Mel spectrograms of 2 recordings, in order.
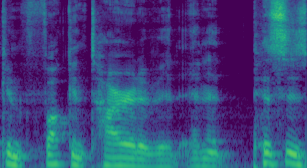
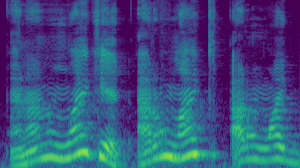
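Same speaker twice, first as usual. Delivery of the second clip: exasperated; 8 semitones higher, faster than usual. Real, not acted. Venting frustration.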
